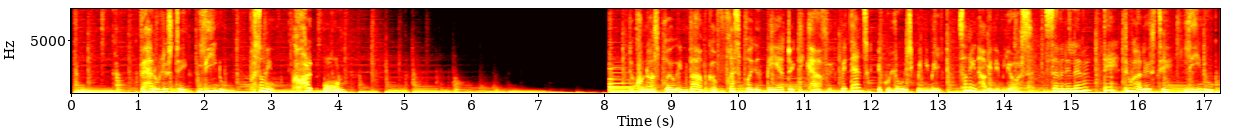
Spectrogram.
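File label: dk commercial, Danish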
